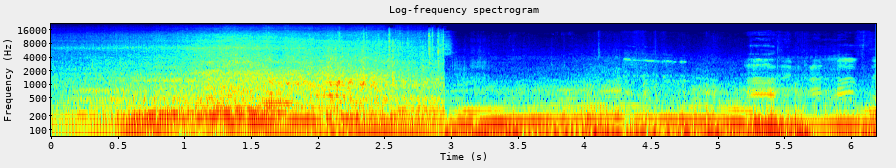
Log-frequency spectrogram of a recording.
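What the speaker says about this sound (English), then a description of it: "The induction noise sounds even cooler." Engine and induction-kit intake noise from a modified, bagged BMW 1 Series while driving, a loud steady drone whose pitch climbs under acceleration and dips again, with voices talking over it.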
